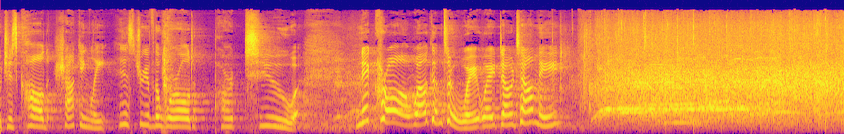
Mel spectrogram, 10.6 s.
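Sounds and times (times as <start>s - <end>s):
speech: 0.0s - 7.9s
audience applause: 7.2s - 10.5s.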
